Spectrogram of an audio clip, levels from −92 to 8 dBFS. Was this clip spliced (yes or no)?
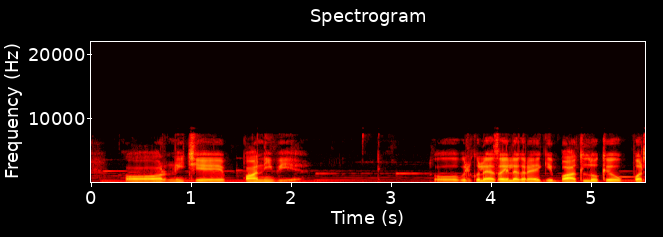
no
